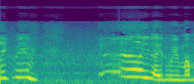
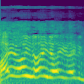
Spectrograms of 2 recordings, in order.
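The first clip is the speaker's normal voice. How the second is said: frantic refusal; 6 semitones higher, 4 dB louder, slower than usual. Acted. Refuses hospital in panic.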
